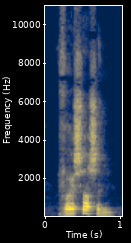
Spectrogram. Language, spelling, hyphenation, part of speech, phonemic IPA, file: Dutch, versassen, ver‧sas‧sen, verb, /vərˈsɑ.sə(n)/, Nl-versassen.ogg
- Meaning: to transit, to ship through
